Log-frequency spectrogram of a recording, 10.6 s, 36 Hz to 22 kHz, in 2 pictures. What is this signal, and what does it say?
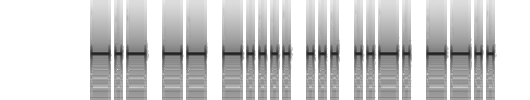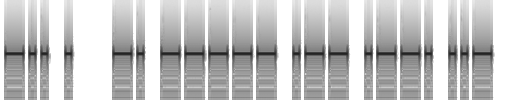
Morse code, heard as a keyed tone, about 20 wpm, 700 Hz. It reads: KM6SFZ DE N0WPU
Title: USA Callsign DE Callsign 20wpm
